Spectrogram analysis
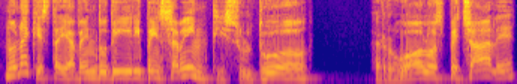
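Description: A man doing a silky she-demon from an audiobook, purring and mocking as she toys with her listener. Her voice lifts a little above a plain man's tone, lively and shifting, recorded dry and close. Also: fairly high pitch, moderate pace, no echo, close to an everyday voice. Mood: teasing. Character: seductive female demon, mocking and sly.

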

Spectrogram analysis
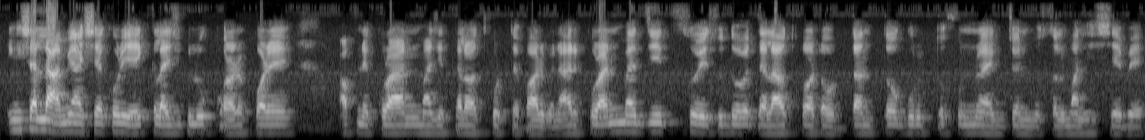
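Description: A man teaching Quran reading, spelling out letters and vowel marks, with slow drawn-out recitation between plain explanations. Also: mid-range voice, a little mellow, highs cut off.

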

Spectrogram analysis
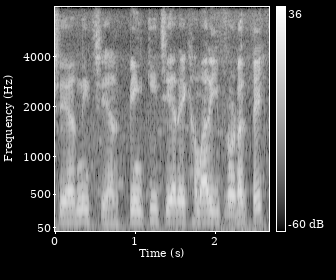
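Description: A man's voice: mid-range voice, steady tone, fairly quick, dark tone, muffled recording. A man playing a shopkeeper in a hidden-camera prank, insistently accusing a customer in a cosmetics shop.

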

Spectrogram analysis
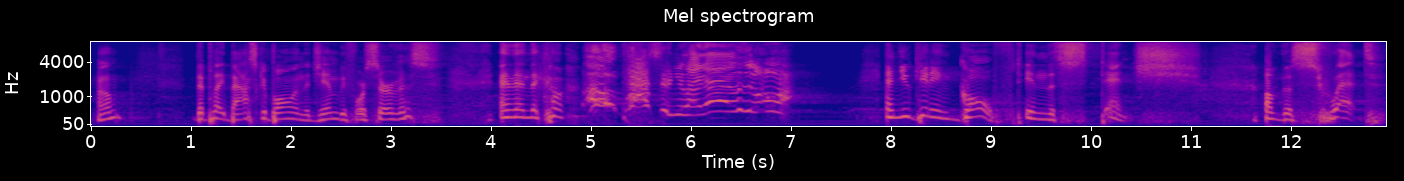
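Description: A man with a high voice preaches as a youth pastor, playful and animated as he acts out funny stories for his congregation. His sermon rings out through a large church hall with a long reverb tail. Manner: animated, jokey preaching with acted-out quotes.

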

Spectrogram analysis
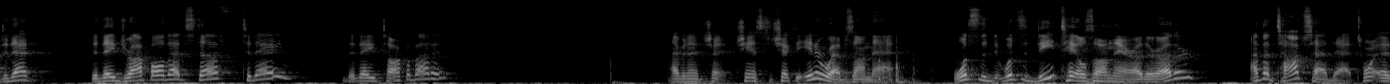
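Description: A young man hosting a live card break, chatting and rambling excitedly to viewers as he calls out cards. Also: a little high. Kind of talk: casual live-stream card break commentary.

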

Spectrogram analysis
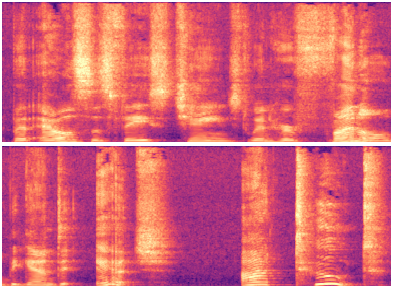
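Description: A middle-aged woman with a lowish voice reads slowly from a picture book to children. She's in a small furnished room at home and keeps adding chatty explanations and little questions for the kids.

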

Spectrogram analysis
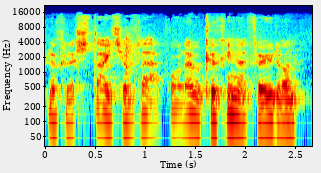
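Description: Man, lowish voice, casual explorer vlog, offhand chatty narration, camera mic, faint background noise. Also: level tone, brisk, mellow. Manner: chatty, offhand, thinking aloud. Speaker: urban explorer vlogger. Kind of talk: casual walkthrough commentary. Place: inside an abandoned pub. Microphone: handheld camera mic while walking.

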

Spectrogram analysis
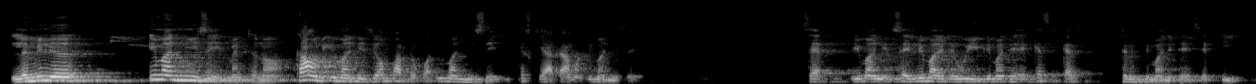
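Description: A man's voice: mid-range voice, animated, normal speed, a little mellow. A man with a Senegalese French accent teaching a class, questioning students and repeating key words with emphasis. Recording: echoey classroom with long reverb.

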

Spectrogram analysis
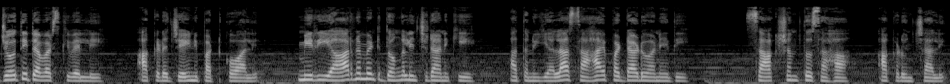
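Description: Woman voicing a calm, confident young man. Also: fairly low pitch, normal speed, soft background music, lightly acted. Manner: calm, quietly assured.

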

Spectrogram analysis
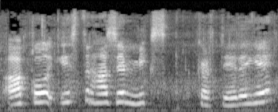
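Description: A young woman hosting a home cooking video, calmly explaining each step with frequent pauses and fillers, recorded on a phone in her kitchen. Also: high voice, slight background noise. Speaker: cooking channel host. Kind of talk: home cooking tutorial narration.

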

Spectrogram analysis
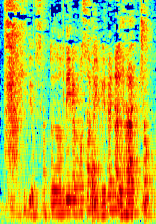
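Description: Speaking a little fast in a low-pitched, dark-toned voice, a Mexican-accented psychic and tarot reader offers frank, no-nonsense advice during a casual live chat. She's indoors in a home room, and the audio sounds echoey, with her positioned far from the microphone.

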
